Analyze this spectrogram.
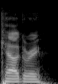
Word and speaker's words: Cagliari: They drew 1-1 to Cagliari. Inter missed the opportunity to close the gap. It's pronounced Calgary. Well, that's the English version. I'm trying to be Italian.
